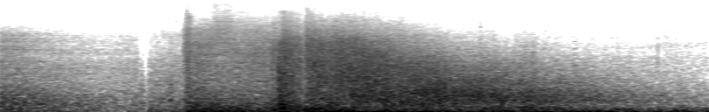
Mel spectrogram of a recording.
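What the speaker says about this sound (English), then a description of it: "Looks like some of my secondary guns are firing on his destroyers now." Secondary naval guns of a warship firing at destroyers in the naval battle game Ultimate Admiral: Dreadnoughts: a sustained, roaring barrage with a couple of sharper reports standing out, dense and loud throughout.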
